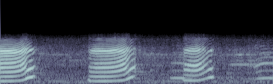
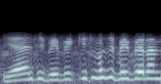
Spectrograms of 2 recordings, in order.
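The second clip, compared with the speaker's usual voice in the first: ordinary talk, nothing marked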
